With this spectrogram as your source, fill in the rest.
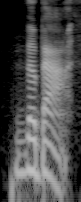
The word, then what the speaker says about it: bath: Bath. Bath. Bath. Bath. Bath. Once you get comfortable saying it by itself, put it into really short phrases. I always recommend using the before the word, the bath.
